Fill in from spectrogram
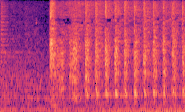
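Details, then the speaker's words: Used car, crank no start: starter turns the engine at a quick even beat of about eight pulses a second but it never catches, despite earlier new spark plugs, cleaned throttle body and fuel lines, and a new fuel pump. "你们听见了吧？打不着火，我再试一次。还是打不着，你知道什么原因吗？"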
